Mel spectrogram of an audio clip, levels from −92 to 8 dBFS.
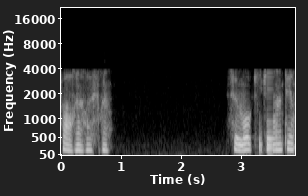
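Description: Throughout, the speech carries iLBC codec damage: a plainly audible rough, slightly synthetic edge, with nothing above 4 kHz, so a spectrogram shows a hard ceiling there. The coarse texture fits iLBC's 30 ms frame mode at about 13.33 kbps.

From 3.23 to 3.55 s, lost iLBC frames break the speech. Roughly 150 ms of audio, scattered over about 300 ms, is replaced by a repeated pitch cycle mixed with noise, which suggests around five missing frames. The longest gap lasts around a tenth of a second. These gaps sound like a held, buzzy vowel, and the waveform shows them as short, regular, periodic stretches. Normal speech returns almost immediately after each gap.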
